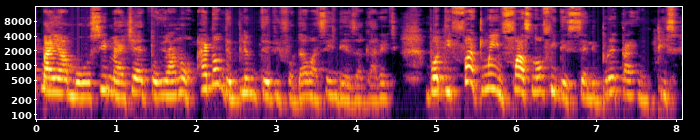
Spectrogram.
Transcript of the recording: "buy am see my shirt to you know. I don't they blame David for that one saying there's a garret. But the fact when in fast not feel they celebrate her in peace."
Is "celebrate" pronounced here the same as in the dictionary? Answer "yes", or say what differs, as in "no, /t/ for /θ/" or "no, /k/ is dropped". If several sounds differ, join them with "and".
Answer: yes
